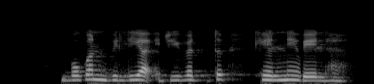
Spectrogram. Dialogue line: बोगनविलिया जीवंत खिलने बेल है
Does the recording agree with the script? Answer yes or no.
yes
